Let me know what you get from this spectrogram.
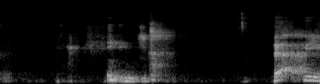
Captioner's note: laughs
